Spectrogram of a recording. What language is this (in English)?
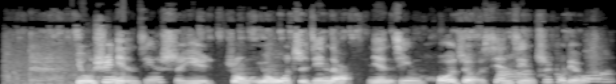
Chinese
